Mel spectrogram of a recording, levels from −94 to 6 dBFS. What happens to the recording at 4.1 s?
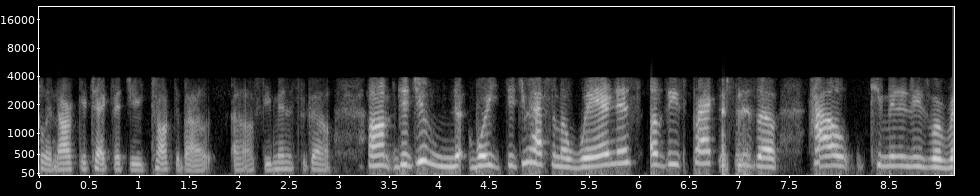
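At 4.1 s the speech sounds buzzy and gravelly, with a plainly audible roughness and nothing above 4 kHz. This is GSM full-rate codec damage, present through the whole clip rather than at that moment alone. The codec models the vocal tract and drives it with a coarse, regularly spaced pulse excitation that keeps only every third sample, so fine detail is lost. The damage fits a stream of about 13 kbps.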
